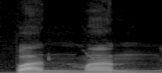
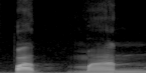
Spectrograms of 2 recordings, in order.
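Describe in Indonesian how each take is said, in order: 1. Bunyi nasal n ada sebelum m. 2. Konsonan hambat ada sebelum m.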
